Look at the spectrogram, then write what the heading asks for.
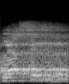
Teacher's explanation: Class is a sibilant hissing sound.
